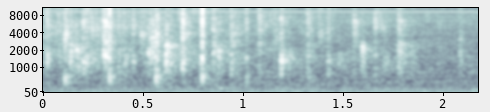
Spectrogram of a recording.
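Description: Light applause from a small audience: irregular handclaps that thin out and stop near the end.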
